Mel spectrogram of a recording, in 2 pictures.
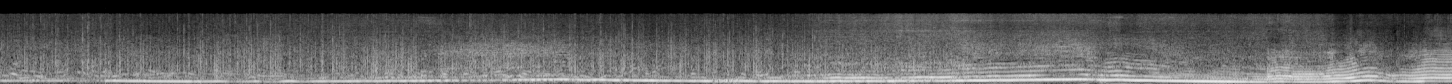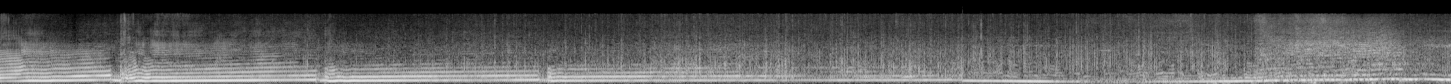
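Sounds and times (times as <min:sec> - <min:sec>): rally car engine accelerating: 0:00.0 - 0:29.0.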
